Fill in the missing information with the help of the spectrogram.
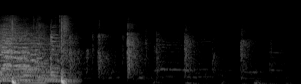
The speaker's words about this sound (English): All right, I'm gonna go up and tell jokes. So here we go. Clap for me. Yay.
